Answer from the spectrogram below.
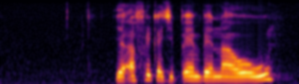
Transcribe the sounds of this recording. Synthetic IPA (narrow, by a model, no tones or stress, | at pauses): jaʔafrikʼat͡ʃʰipʼɛmbɛnaɦɔɦu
